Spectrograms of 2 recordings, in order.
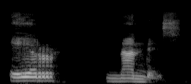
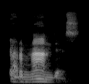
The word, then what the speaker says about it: Hernandez: the marriage, de Andrés Hernandez. Now notice, the H is silent in Spanish, so he just left it off this surname and wrote Hernandez.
